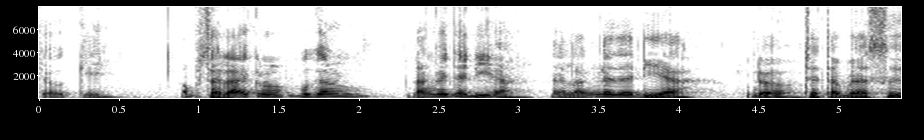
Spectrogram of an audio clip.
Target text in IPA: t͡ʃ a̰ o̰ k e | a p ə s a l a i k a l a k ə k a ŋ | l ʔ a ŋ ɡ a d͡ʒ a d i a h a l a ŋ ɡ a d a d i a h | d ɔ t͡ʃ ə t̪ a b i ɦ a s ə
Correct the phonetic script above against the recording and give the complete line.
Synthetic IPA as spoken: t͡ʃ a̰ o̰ k e | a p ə s a l a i k a l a p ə ɡ a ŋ | l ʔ a ŋ ɡ a d͡ʒ a d i a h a l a ŋ ɡ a d͡ʒ a d i a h | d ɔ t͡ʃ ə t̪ a b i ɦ a s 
